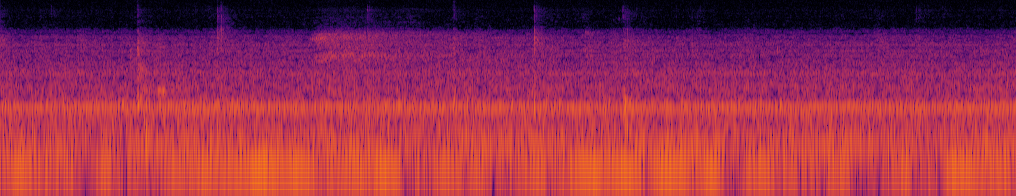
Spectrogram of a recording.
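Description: A few faint, sharp clicks of chewing and fingers picking at fried chicken, over a steady low hum and hiss.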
